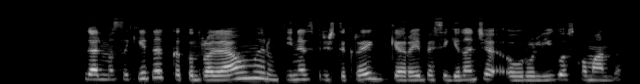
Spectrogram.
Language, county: Lithuanian, Alytus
